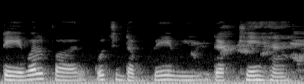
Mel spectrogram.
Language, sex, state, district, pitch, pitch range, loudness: Hindi, female, Punjab, Pathankot, 200 Hz, 185-210 Hz, -15 LUFS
